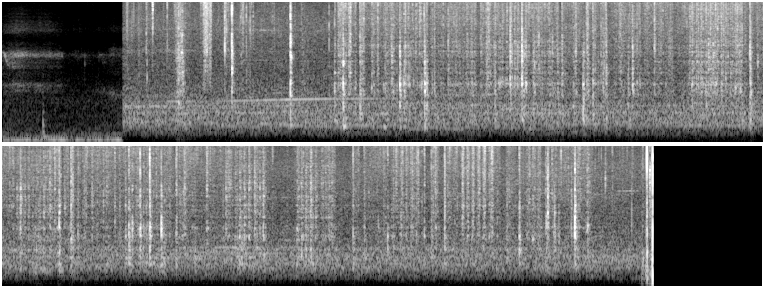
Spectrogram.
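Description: Scrubbing and scraping inside a plastic IBC tote: a dense, irregular stream of scratches and knocks. It starts about a second in.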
